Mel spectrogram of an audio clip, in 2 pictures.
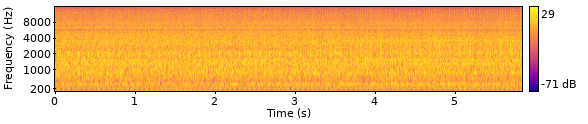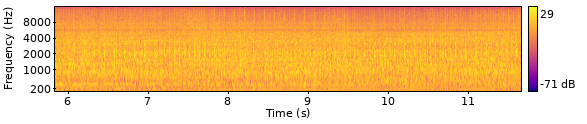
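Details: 1996 Dodge Neon at idle: a harsh, continuous grinding scrape over the engine from worn alternator bearings. It is louder when throttling up and is easily mistaken for an internal engine noise.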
